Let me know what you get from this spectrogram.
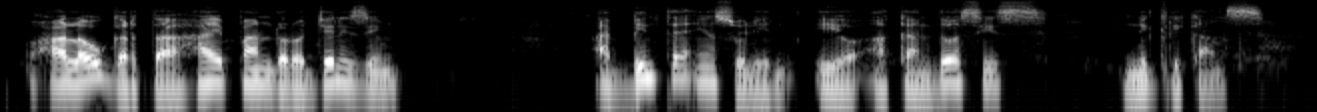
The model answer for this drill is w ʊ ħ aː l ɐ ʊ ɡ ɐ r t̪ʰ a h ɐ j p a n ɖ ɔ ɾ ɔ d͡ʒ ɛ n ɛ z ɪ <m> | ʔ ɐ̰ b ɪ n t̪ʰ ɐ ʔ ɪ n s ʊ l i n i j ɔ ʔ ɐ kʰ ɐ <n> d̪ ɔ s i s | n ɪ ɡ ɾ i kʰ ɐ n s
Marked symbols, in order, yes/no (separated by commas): yes, yes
